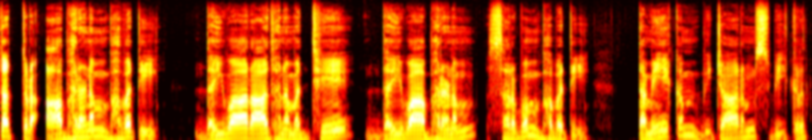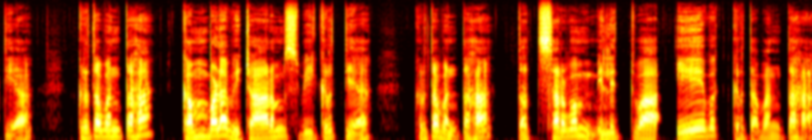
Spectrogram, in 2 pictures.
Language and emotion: Sanskrit, neutral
